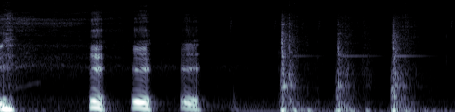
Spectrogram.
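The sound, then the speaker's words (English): Knocking on a door: three quick, evenly spaced raps, a short pause, then another set of three heavier, rougher knocks. No one speaks. “Who at the door?”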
